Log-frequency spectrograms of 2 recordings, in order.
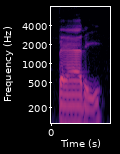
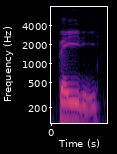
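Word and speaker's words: Baty: I have been pronouncing it baddy. I would have never thought it was Batty.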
